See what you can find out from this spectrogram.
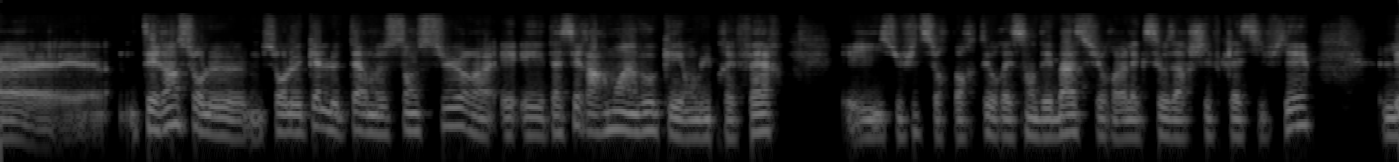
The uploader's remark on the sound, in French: Enregistré sur Zoom le 4 février 2021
